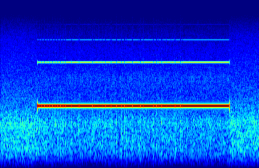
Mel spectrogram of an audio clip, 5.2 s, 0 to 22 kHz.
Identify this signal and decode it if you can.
PSK31 (31.25 baud), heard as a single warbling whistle, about 1850 Hz.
